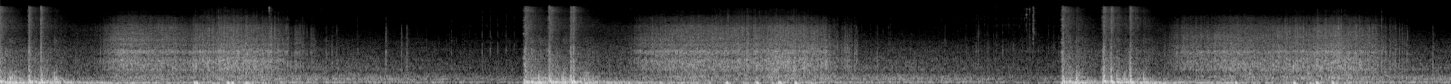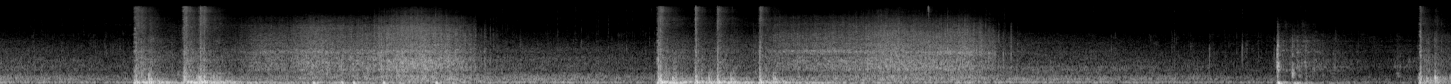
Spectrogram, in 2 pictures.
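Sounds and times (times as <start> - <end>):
firework shells booming: 0.0 - 4.1, 5.2 - 8.9, 10.5 - 14.2, 15.8 - 19.5, 21.0 - 24.7, 27.2 - 29.0
firework crackling: 0.0 - 29.0.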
